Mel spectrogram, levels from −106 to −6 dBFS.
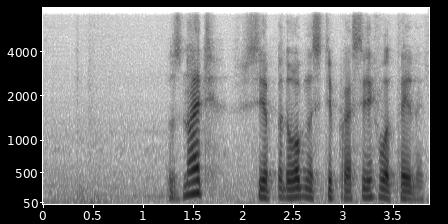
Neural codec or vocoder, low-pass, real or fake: codec, 16 kHz in and 24 kHz out, 0.6 kbps, FocalCodec, streaming, 4096 codes; 7.2 kHz; fake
